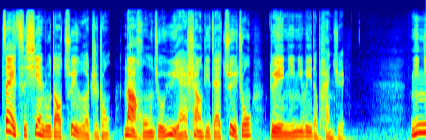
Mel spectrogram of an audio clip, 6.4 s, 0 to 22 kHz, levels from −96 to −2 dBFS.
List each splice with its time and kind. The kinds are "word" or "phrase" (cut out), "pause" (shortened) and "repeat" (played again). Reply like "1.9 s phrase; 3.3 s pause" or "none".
1.7 s pause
